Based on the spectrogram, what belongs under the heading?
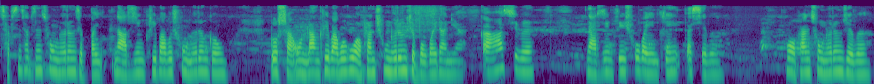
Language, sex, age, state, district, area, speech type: Bodo, female, 60+, Assam, Kokrajhar, urban, spontaneous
